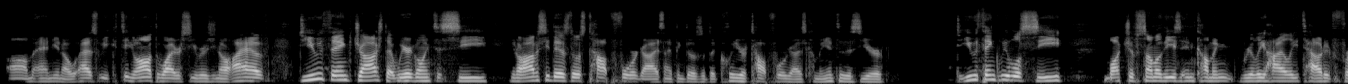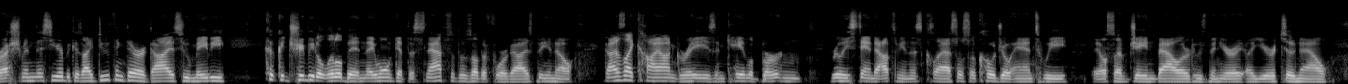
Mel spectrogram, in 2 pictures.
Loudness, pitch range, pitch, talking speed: -22 LUFS, 135-165 Hz, 150 Hz, 275 wpm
